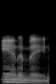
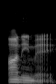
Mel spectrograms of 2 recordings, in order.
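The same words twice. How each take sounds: First: It is pronounced the usual English way. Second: It is pronounced the Japanese way. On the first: This is how people usually say it. "It's always anime" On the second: This is how it is said in Japanese. "not anime"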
